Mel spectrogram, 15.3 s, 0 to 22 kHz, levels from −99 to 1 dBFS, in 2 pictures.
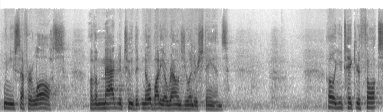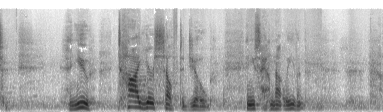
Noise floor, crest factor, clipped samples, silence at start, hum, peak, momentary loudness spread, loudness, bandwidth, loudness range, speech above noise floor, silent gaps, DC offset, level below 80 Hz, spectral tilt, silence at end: -51 dBFS; 18 dB; under 0.1%; 0.05 s; none; -4 dBFS; 22 LU; -21 LUFS; 16 kHz; 7 LU; 30 dB; none; under 0.1%; -68 dBFS; -4.5 dB/octave; 0.05 s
